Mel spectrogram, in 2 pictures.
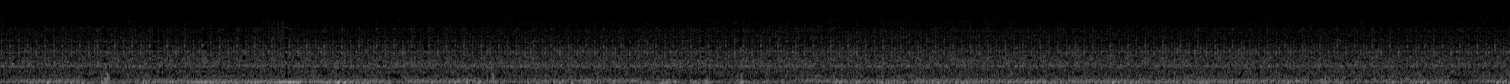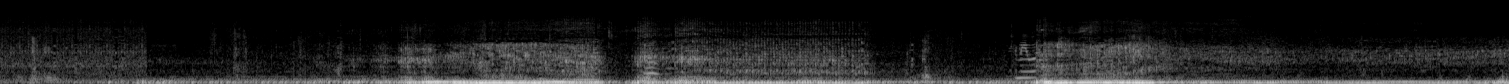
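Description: Four-wheel-drive engine low and steady at first, then louder as a 4WD climbs a rocky track, revving up and back down twice, about twenty and twenty-six seconds in.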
